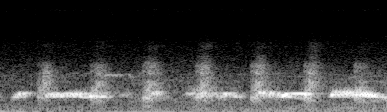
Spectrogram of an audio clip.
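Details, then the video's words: Caged decoy spotted dove cooing to provoke wild doves into a fight: soft, low, hollow coos repeated steadily about every half second over faint background hiss. "Chim Cu Mồi Thúc Đấu, tiếng gáy hạp bổi, bổi nghe gáy"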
